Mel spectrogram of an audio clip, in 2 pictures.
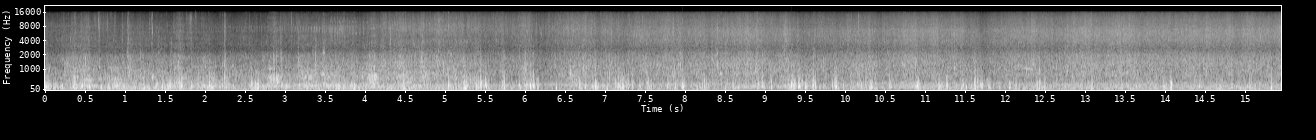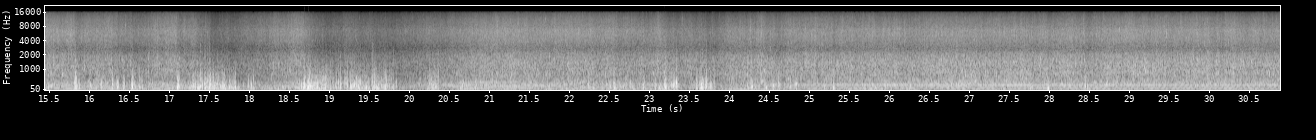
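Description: A motor launch's engine running steadily, its pitch shifting a few times, with wind buffeting the microphone and water noise from the moving boat.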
